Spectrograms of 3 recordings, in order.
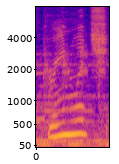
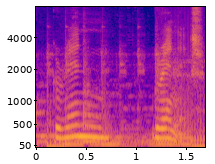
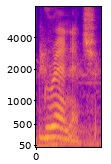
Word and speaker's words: Greenwich: For future reference, green witch is pronounced grenwich. Greenwich.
